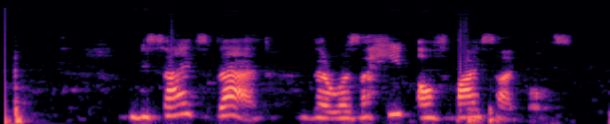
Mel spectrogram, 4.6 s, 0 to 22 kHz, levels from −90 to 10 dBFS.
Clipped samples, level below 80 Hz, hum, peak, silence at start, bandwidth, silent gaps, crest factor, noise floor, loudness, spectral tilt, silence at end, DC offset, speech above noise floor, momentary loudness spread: under 0.1%; -46 dBFS; none; 0 dBFS; 0 s; 7.4 kHz; none; 16 dB; -60 dBFS; -16 LUFS; -5.5 dB/octave; 0.4 s; under 0.1%; 44 dB; 13 LU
